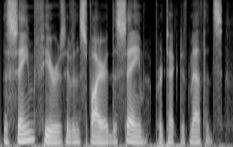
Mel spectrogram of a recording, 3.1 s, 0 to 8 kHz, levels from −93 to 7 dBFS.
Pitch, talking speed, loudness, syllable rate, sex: 120 Hz, 175 wpm, -19 LUFS, 5.2 syllables/s, male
